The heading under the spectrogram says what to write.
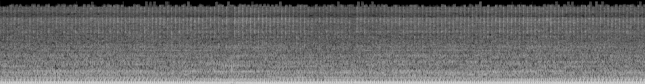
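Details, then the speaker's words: Wheel Horse 416 Hydro, 16 hp, after sitting outside two years and getting a new fuel filter, started on choke with a hand over the carb: a steady, even drone with no surging or missing. Now runs smoothly. "and there she go she started up put my hand over the top of the carb sometimes will draw extra fuel through the Jets and whatnot"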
